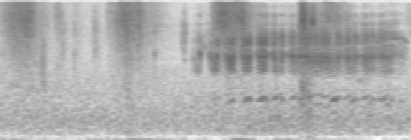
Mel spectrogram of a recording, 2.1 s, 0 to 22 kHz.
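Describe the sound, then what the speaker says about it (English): Wool sheep in Farming Simulator 22 give a single wavering bleat over a steady background hum, faint and fairly close, with no talking. "we have sheep, and those are the normal sheep that produce wool"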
